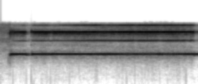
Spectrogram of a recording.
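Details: Steam whistle on the Maximae launch's live-steam RC boiler during a table test, with no leaks remaining: a clean, steady shrill whistle held about two seconds, with no sputter or wavering. The whistle works properly.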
